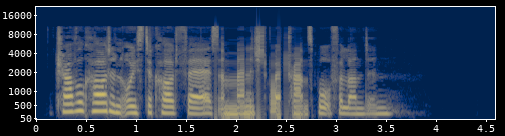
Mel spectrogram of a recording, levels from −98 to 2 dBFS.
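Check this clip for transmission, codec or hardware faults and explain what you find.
Two faults are audible, one throughout and one brief.

Throughout, the speech carries plainly audible codec damage, likely from Vorbis compression at a low bitrate, around 33 kbps. Coarse treble quantisation makes it hissy and grainy. A spectrogram shows a lowered treble cut-off.

From 1.79 to 2.73 s, short stretches of about 11 ms repeat, with roughly half the audio replaced. This is likely a robotic sound from repeated short buffers, imposing a rigid 93.8 Hz metallic buzz. The waveform shows identical repeating cycles, and a spectrogram shows evenly spaced harmonic lines.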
